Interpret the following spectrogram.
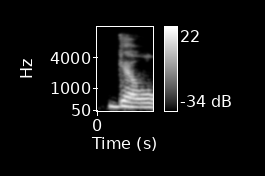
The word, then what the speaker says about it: girl: there's a good girl gal was the way he pronounced girl no Andrew dear said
